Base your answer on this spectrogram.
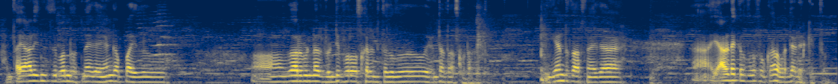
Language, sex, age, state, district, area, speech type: Kannada, male, 45-60, Karnataka, Koppal, rural, spontaneous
